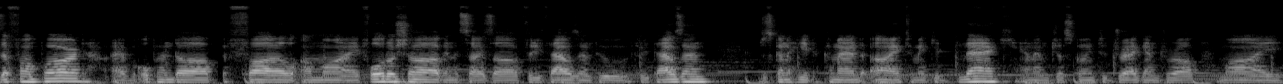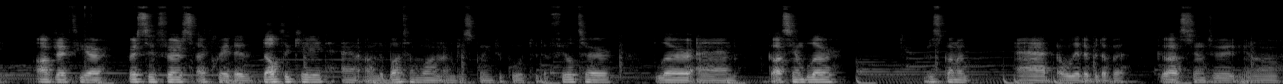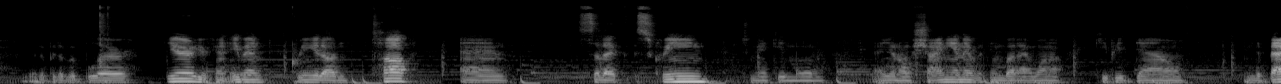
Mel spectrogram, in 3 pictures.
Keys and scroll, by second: 0.9 typing, 8.2 super+i, 13.6 Return, 26.5 Return, 28.5 super+], 36.7 super+[.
